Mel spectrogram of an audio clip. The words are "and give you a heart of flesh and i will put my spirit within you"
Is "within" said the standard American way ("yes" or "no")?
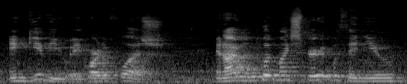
yes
